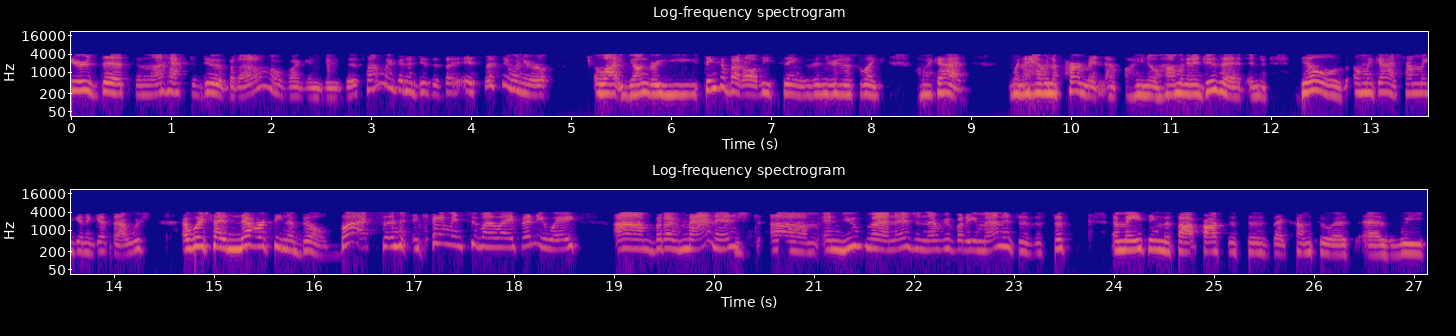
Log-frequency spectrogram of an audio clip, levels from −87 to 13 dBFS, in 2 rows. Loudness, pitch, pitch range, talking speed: -30 LUFS, 215 Hz, 190-250 Hz, 250 wpm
